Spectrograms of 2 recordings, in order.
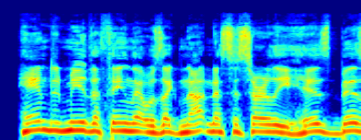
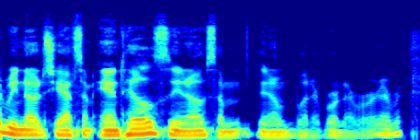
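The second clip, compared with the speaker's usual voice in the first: from low to much softer, trailing off; fading salesman; 8 semitones lower, 7 dB quieter, faster than usual. Retold or imitated. Mimicking a door-to-door pitch, fading to a soft mumble. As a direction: let the sales pitch fade away.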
